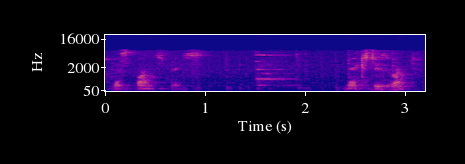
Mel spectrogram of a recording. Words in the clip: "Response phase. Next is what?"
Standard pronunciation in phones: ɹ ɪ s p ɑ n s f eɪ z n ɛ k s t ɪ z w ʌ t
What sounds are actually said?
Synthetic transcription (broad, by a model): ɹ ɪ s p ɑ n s p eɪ s n ɛ k s t ɪ z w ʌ t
